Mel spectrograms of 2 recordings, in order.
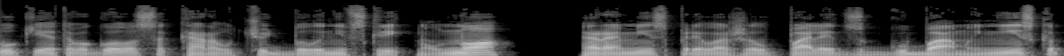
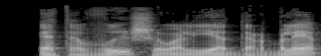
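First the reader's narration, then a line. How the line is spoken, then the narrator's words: Whisper. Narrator (Russian): прошептал Карл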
